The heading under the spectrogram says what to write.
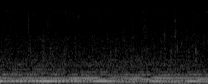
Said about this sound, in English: Rain begins to fall and taps against the windows in a staccato patter. The thatched roof softens the sound as if the raindrops fall on a bale of hay.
